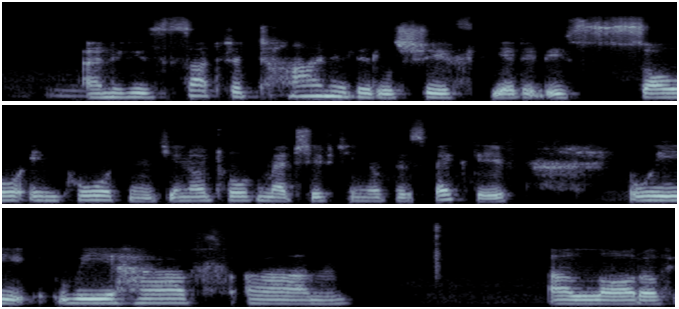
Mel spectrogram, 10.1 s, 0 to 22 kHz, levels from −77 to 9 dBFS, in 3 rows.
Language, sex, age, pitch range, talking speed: English, female, 30-49, 145-165 Hz, 160 wpm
